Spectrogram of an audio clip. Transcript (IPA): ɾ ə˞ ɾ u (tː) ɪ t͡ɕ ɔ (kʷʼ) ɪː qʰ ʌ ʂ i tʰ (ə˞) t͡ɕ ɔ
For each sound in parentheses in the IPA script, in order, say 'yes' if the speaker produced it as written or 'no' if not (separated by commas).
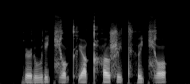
no, no, no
